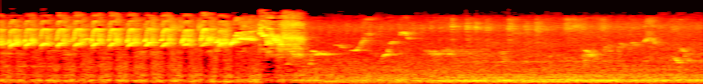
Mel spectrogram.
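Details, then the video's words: White-rumped shama practising competition singing opens with a fast, even series of high buzzy repeated notes, about four per second for three seconds, then softer scattered whistles over background hum. "Luyện giọng chòe lửa - luyện chòe lửa hót đấu (murai batu)"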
